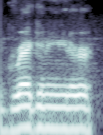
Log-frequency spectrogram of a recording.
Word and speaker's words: Gregator: I'm your man aka the Gregator Rhymes with Narrator.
